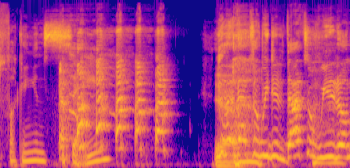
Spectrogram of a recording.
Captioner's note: laughs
